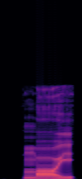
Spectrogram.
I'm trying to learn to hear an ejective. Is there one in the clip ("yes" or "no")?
no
